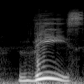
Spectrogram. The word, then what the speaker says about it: these: Ingat ya, kalau ini this dibacanya singkat, pendek. Kalau ini dibacanya these, agak panjang i-nya.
